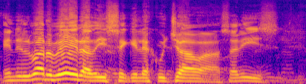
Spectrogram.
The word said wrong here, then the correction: Verá: Ah, Verá, con acento en la A.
